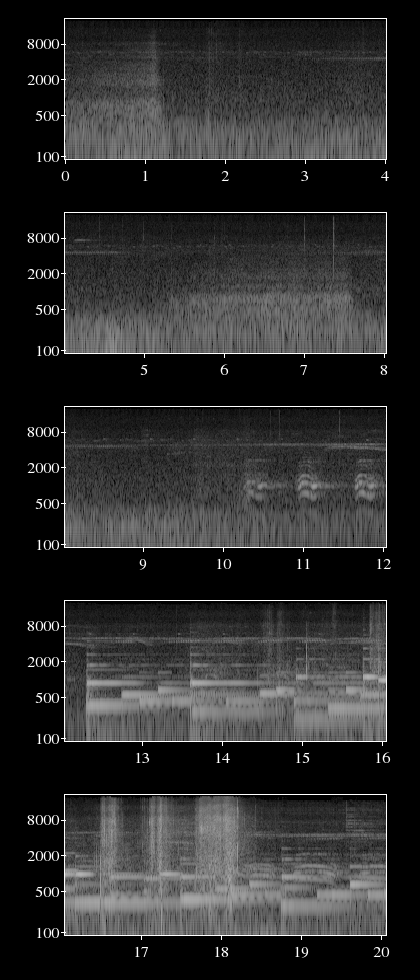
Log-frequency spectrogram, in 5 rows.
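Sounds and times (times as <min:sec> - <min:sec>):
wood bonfire burning with hiss: 0:00.0 - 0:20.0
fire crackles and pops: 0:00.1 - 0:07.8, 0:12.8 - 0:18.9
short chirping calls: 0:10.2 - 0:20.0.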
